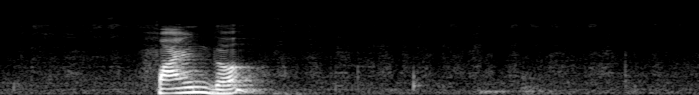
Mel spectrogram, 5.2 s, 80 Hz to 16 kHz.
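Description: Pen scratching steadily while writing out a circle area problem with a 14 cm diameter, a faint, continuous scraping that runs beneath a brief burst of speech and carries on afterward.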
